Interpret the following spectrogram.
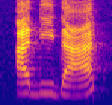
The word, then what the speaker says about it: Adidas: I pronounce in in Thai it's Adidas. Like, I pronounce the way she pronounced it, it's like in Spanish a little bit.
